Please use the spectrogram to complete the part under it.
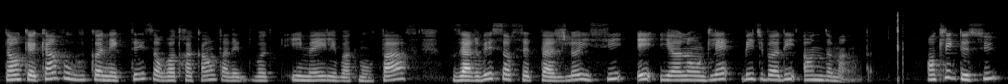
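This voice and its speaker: A woman with a Quebec French accent giving a casual, chatty screen walkthrough tutorial, pausing often to hesitate as she talks. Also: mid-range voice. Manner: chatty, relaxed, frequent hesitations. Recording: dull lo-fi recording.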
